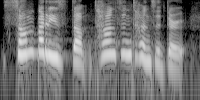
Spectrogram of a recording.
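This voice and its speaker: A woman playing an excitable, insistent little girl in an old-time radio drama, with a dramatic, urgent manner. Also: very high voice, a little fast, dry recording, studio quality.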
